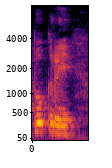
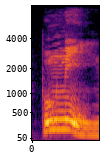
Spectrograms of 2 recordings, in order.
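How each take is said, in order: First: The middle sounds like 'k' followed by 'r'. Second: The middle sounds like a nasal 'n'. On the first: The speaker calls it wrong. "bukri itu bukan dibaca bukri" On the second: The speaker calls it right. "buni ngono"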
